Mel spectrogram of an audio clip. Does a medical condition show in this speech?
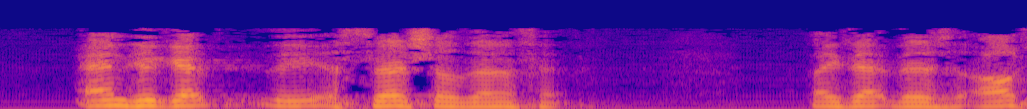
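Yes: stroke with facial paralysis; stroke a little over a year ago, one side of face a little paralyzed; pronunciation less clear than before due to partial facial paralysis.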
